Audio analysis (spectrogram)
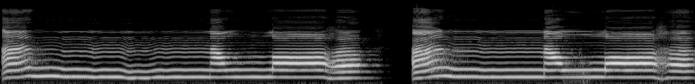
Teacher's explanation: ان میں نون مشدد کا غنہ کریں گے, لفظ اللہ کا جو لام ہے اسے موٹا رکھنا ہے.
